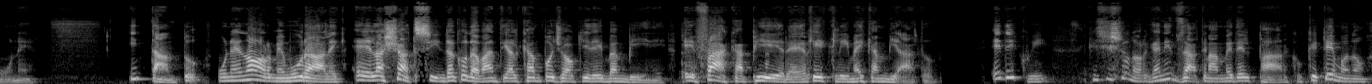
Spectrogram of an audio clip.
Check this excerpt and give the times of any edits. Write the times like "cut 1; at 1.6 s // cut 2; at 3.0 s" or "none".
cut 1; at 2.1 s // cut 2; at 3.4 s // cut 3; at 4.1 s // cut 4; at 6.7 s // cut 5; at 8.1 s // cut 6; at 12.0 s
